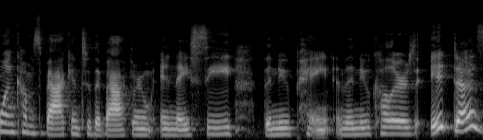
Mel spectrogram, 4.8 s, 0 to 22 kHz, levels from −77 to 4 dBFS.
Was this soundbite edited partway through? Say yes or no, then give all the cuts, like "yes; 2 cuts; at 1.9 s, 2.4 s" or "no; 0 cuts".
no; 0 cuts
